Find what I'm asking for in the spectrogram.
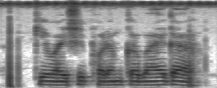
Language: Magahi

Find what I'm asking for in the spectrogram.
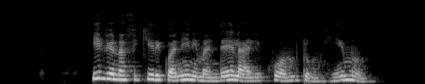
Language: Swahili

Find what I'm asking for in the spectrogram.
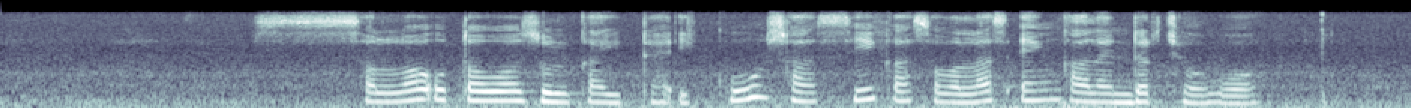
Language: Javanese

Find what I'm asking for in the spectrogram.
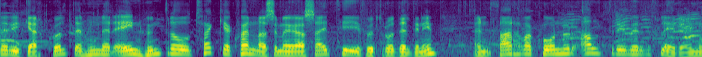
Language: Icelandic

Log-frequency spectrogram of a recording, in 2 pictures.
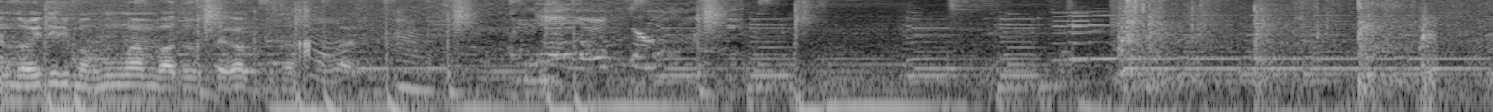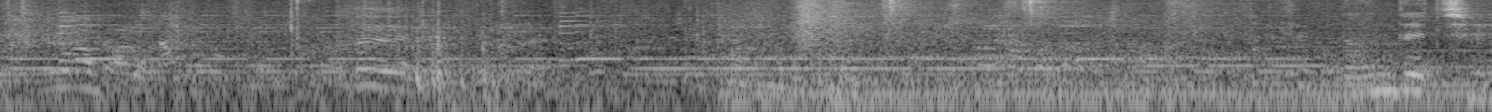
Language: Korean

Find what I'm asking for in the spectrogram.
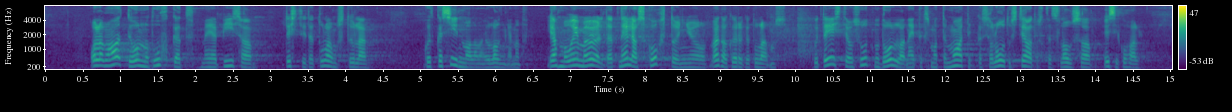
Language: Estonian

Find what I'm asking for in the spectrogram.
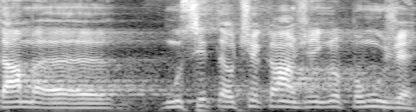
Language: Czech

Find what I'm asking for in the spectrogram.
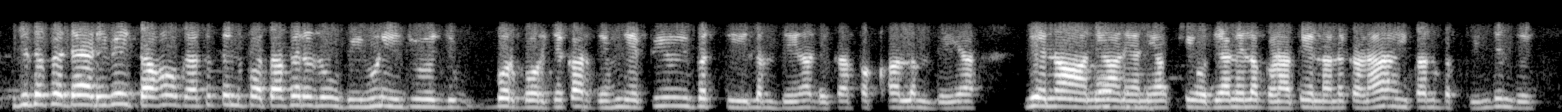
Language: Punjabi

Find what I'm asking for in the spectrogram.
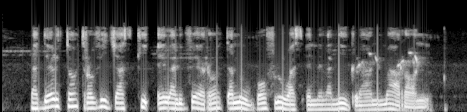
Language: Esperanto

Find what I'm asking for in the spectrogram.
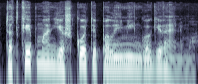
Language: Lithuanian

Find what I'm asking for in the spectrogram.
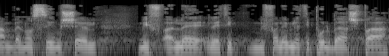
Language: Hebrew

